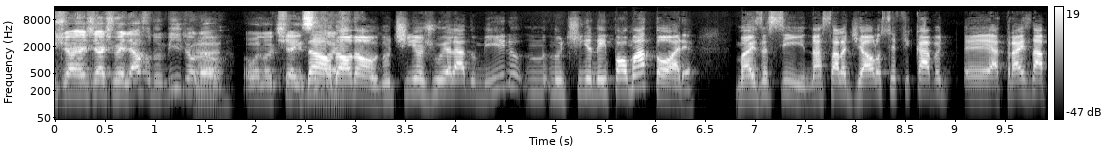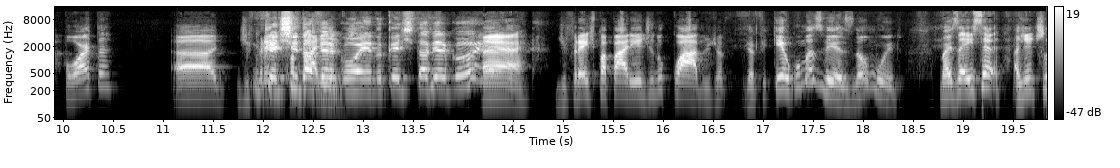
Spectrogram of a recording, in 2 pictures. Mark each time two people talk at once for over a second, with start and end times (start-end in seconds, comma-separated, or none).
11.9-13.1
